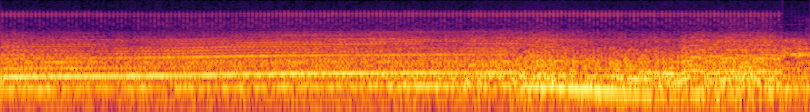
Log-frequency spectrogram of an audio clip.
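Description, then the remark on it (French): A car engine roars loudly, its steady droning tone shifting as the car goes faster and faster along the road after leaving Paris, its brakes not responding. It is continuous for the whole stretch, with no voices. “La voiture roule de plus en plus vite.”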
